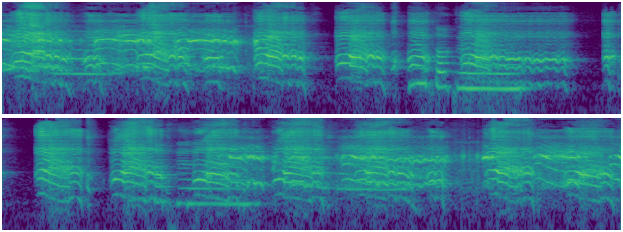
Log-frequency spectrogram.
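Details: Infant boy wailing loudly after being startled by his father's sneeze: sustained vigorous crying with brief pauses for breath.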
